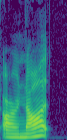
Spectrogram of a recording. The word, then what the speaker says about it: R0: It's written as R0 and pronounced R0.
